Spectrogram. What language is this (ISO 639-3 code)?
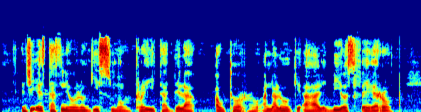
epo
